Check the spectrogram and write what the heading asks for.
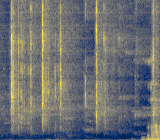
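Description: Typing on a computer keyboard: a handful of separate keystrokes at an uneven pace.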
